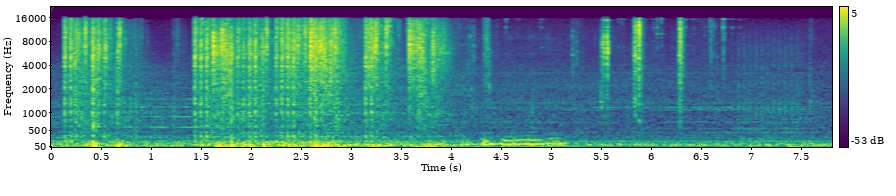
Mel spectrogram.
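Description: Rapid gunfire bursts from a firefight in the space game Starfield, dense and loud for the first few seconds, then thinning into scattered single shots against a steady background rumble.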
